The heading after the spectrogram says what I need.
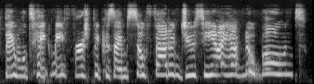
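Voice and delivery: high, loud frightened wail; terrified earthworm. Acted. Earthworm fearing he is eaten first, high wail. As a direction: wail out the fear.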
